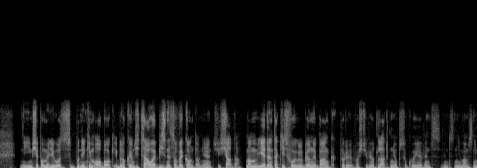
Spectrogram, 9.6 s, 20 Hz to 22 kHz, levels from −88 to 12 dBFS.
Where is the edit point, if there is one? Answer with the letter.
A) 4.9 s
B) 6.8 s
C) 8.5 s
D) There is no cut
A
